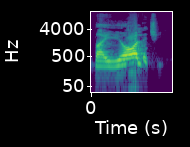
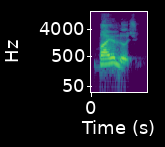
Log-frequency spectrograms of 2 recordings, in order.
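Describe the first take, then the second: First: Slow, loud bi-OL-ogy for "biology"; second syllable stressed. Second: "biology" as BI-o-lo-gy, stressed at the front; wrong stress. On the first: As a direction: stretch the OL in "biology", longer and louder. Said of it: "The second syllable is stressed". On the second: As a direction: put no weight on the OL of "biology". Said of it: "So we never say biology". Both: Shown as a demonstration.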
